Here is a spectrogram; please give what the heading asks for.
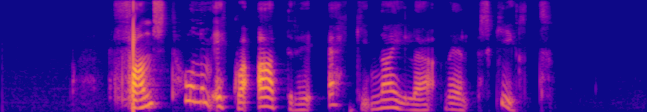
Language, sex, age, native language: Icelandic, female, 30-39, Serbo-Croatian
